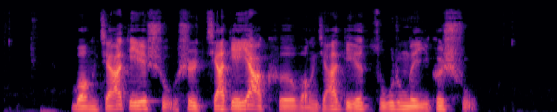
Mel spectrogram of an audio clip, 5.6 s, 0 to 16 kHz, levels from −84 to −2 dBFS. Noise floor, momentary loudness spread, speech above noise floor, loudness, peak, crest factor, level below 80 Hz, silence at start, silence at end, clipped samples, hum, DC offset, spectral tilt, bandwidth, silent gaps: -69 dBFS; 9 LU; 43 dB; -26 LUFS; -4 dBFS; 24 dB; -56 dBFS; 0.7 s; 0.85 s; under 0.1%; none; under 0.1%; -5 dB/octave; 11.5 kHz; none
